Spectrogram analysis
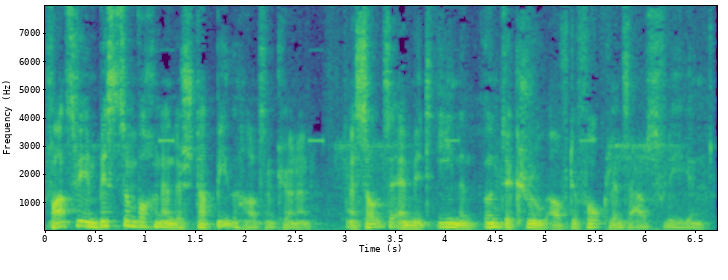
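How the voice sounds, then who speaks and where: An actor playing a dry, melancholy British commander in a German radio drama. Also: male voice, on the low side, sing-song, normal speed, creaky, a little mellow, slight background noise. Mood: dry, composed.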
